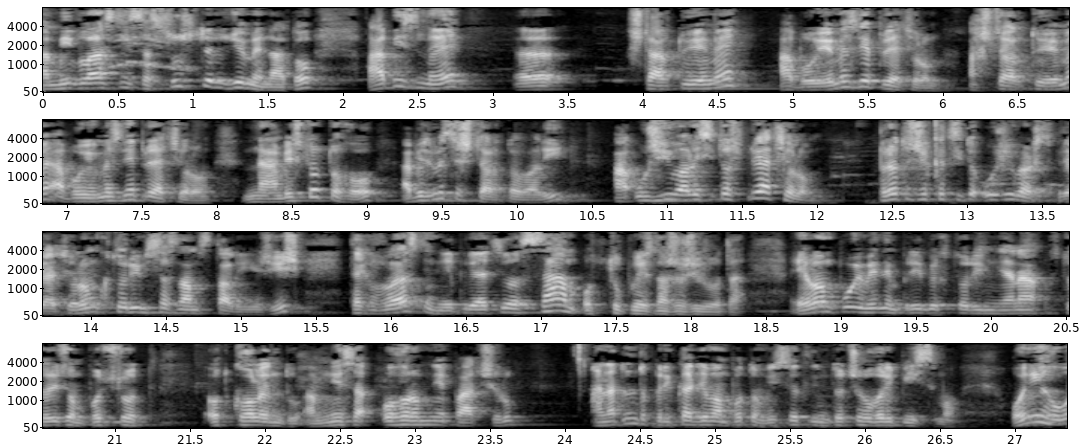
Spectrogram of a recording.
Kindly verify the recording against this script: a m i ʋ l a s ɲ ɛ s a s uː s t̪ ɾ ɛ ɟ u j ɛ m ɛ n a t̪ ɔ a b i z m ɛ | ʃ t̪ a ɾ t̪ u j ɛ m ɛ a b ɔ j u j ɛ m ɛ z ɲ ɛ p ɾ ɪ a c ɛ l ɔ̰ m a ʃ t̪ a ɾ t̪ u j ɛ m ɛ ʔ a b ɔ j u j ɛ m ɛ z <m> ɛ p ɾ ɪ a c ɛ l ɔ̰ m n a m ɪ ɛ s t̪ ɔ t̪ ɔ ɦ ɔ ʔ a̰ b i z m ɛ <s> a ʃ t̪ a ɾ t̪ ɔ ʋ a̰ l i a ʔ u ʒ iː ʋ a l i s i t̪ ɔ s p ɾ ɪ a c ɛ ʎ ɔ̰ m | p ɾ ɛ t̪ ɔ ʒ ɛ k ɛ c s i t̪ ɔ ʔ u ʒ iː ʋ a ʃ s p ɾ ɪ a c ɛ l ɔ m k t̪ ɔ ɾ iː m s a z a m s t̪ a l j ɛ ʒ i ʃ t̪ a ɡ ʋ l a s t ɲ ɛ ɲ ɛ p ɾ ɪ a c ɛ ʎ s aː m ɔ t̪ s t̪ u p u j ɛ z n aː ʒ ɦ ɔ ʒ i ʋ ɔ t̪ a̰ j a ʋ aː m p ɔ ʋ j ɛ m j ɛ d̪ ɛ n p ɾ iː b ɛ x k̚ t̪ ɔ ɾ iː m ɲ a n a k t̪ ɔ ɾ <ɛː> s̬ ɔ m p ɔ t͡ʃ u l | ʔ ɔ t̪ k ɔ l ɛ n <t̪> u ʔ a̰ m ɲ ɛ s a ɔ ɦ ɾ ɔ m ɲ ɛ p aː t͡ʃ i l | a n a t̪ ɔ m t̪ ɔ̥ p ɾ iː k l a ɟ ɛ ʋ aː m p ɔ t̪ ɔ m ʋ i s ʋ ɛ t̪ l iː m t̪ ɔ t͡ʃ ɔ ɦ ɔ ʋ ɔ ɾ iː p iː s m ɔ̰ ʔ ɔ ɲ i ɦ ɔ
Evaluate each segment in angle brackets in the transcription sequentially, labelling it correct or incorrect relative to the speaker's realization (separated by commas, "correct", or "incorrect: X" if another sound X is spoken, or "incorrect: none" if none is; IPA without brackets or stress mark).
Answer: incorrect: ɲ, correct, incorrect: iː, incorrect: d̪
